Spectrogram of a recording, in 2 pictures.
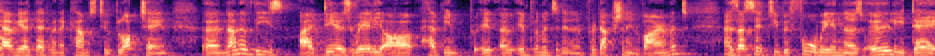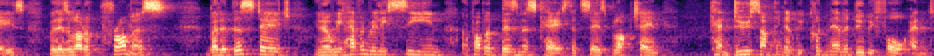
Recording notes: A talk delivered to the Association of Corporate Treasurers of South Africa in Johannesburg, South Africa, February 2017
